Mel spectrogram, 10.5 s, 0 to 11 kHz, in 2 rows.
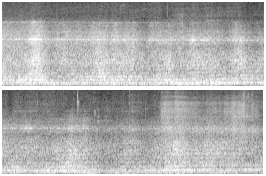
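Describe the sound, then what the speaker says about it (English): An Airbus A319 in Star Alliance livery takes off at Amsterdam Schiphol, giving a steady, broad engine roar that holds for the whole stretch at moderate distance, continuous and without breaks. "It looks like an A319 with the Star Alliance livery. So I bet it must be Lufthansa."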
